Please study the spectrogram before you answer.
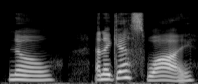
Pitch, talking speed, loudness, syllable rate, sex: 215 Hz, 150 wpm, -18 LUFS, 3.2 syllables/s, female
